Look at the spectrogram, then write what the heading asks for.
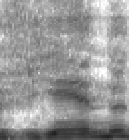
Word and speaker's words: viennent: You want to make sure you get that hard N sound in there when it's plural. Plural, third person. Les filles viennent de commencer à faire le gâteau. Les filles viennent juste de commencer à faire le gâteau.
